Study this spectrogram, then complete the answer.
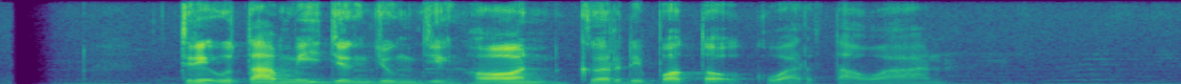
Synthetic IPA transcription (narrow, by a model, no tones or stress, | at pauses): t͡ʃɾiut̪amid͡ʒɨŋd͡ʒuŋd͡ʒiŋɦɔnkɨrdipɔt̪ɔkuwart̪awan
